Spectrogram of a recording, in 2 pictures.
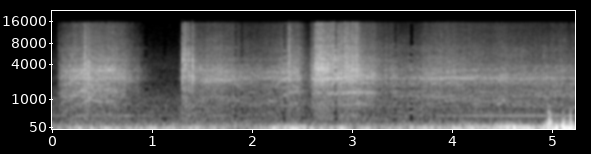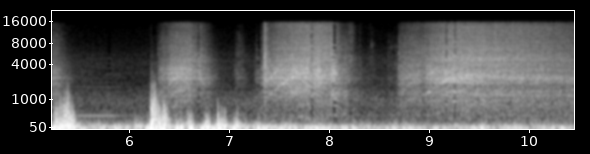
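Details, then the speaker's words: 3D-printed tank on its first outdoor test run: rough, uneven grinding and clatter from the printed drive gears under load. The gears are crunching and likely won't last. "I don't think those gears are going to last very long though based on that grinding you can hear"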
